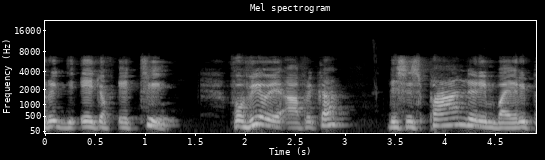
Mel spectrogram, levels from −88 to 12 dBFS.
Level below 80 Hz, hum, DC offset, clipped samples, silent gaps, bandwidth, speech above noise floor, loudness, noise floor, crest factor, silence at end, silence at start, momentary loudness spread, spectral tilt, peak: -70 dBFS; none; under 0.1%; under 0.1%; none; 7.2 kHz; 29 dB; -22 LUFS; -50 dBFS; 14 dB; 0.05 s; 0 s; 8 LU; -5 dB/octave; -8 dBFS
